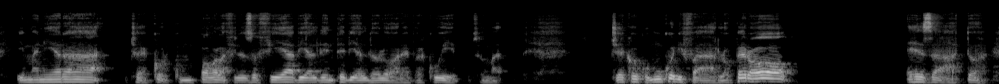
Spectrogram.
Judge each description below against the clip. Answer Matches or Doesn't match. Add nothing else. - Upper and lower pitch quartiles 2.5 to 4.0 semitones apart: Matches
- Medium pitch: Doesn't match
